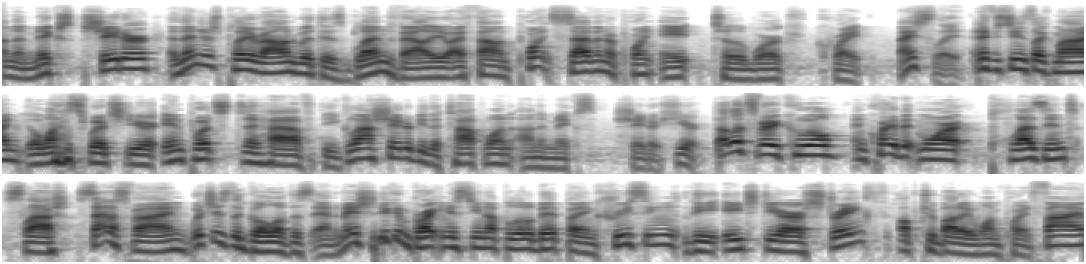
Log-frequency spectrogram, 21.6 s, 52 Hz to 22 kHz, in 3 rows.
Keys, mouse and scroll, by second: 1.0 middle click, 1.0 scroll up 2, 1.1 click, 1.7 click, 5.8 scroll up 2, 7.4-8.5 drag, 9.4 a, 9.6 a, 10.0-10.6 middle drag, 16.1 click, 16.1-16.6 scroll down 2, 16.6 click, 18.0 middle click, 19.0 click, 19.3 click, 19.8 click.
